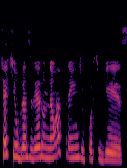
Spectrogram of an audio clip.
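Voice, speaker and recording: A woman's voice: fairly high pitch, animated, a little fast, no echo. A woman who grew up in Germany with German as her native language, chatting casually as a teacher co-hosting an educational channel. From grew up in Germany, living in Brazil.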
